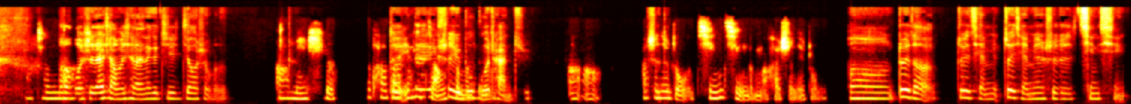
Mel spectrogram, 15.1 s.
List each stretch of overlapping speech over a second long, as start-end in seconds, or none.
5.2-6.7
